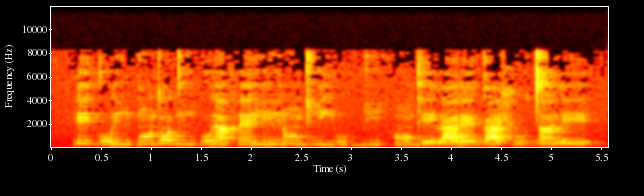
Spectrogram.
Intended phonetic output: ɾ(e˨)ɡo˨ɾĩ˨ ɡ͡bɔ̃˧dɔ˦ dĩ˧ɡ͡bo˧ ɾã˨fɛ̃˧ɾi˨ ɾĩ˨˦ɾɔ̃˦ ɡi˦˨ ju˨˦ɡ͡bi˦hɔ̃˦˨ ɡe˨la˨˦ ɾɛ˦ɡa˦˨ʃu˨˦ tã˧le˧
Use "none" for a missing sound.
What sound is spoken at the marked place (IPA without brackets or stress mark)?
e˧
